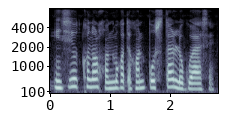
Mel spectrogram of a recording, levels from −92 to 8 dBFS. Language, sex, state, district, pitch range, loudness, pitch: Assamese, female, Assam, Kamrup Metropolitan, 220-265 Hz, -15 LUFS, 235 Hz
